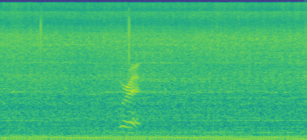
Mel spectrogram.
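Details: Engine idling after RJC V-Band exhaust gaskets were installed, heard on a walk-around: steady, even low rumble with no ticking or puffing from the exhaust joints; engine sounds healthy and sealed.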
